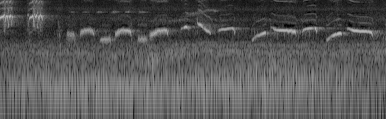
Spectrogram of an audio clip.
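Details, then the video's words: Big wild-caught Chinese hwamei, kept as a fighting bird, sings a string of clear slurred whistles, some rising, some falling, after two sharp high notes at the start. "Họa Mi Bộ To, Chim Già Rừng Chất Giọng Rừng Rất Hay, Chim Đấu Xòe Bản Lĩnh Đấu Tốt"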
